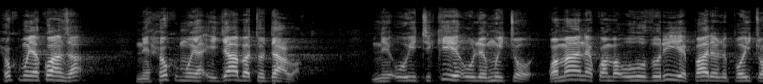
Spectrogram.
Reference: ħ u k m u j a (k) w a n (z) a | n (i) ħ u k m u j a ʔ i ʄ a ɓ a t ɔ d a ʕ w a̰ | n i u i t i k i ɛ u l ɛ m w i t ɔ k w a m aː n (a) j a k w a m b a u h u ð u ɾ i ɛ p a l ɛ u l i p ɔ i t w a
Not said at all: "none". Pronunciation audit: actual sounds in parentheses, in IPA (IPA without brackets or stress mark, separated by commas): k, z, i, a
